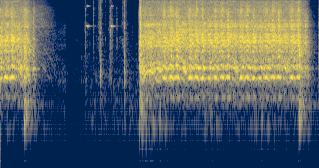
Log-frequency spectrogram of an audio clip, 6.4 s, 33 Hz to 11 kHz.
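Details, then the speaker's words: 1966 Ford Country Sedan 390 FE big block, freshly rebuilt with performance cam and used heads; two bursts of even fast cranking, about four beats a second, no firing despite spark and oil pressure; crank no start, owner suspects low compression from tight valves. "This should be getting spark. Okay, we are getting spark. What am I missing here?"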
